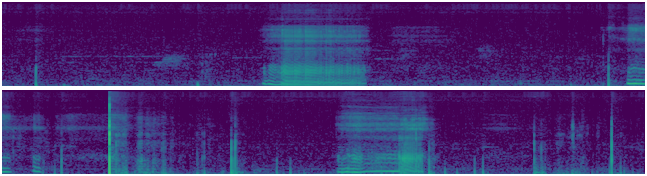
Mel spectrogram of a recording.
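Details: Bosya, a pug, snores in a small room: two long, rasping, breathy snores about ten seconds apart, each about one and a half seconds, with scattered clicks and a rustling snuffle between them.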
